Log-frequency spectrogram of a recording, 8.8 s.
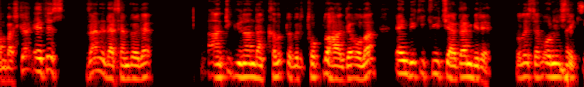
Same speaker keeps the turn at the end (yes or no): yes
